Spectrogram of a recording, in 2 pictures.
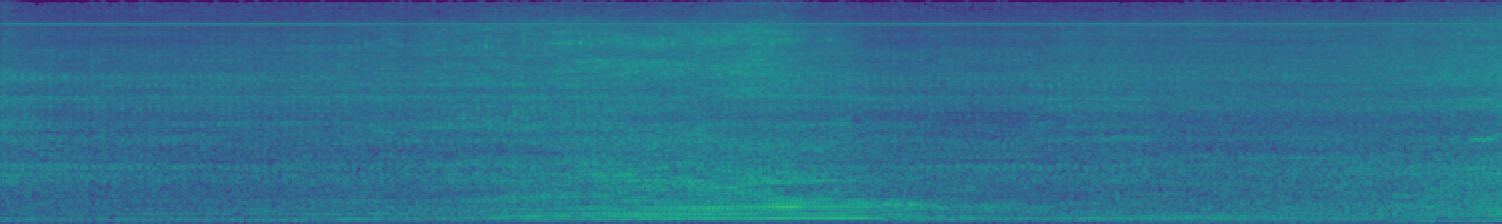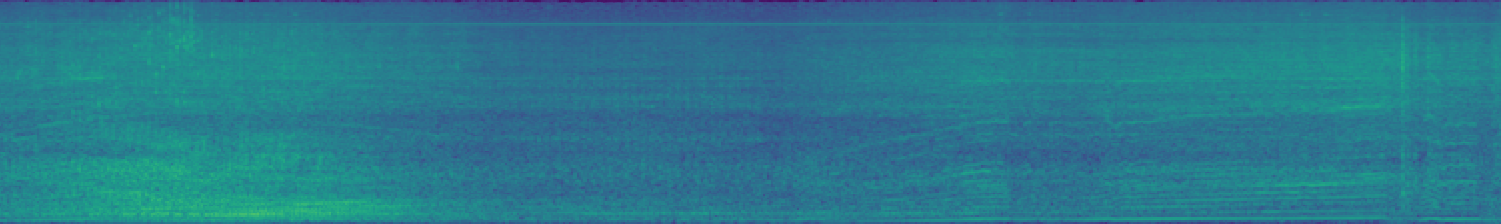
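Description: Sport motorcycle engine running at low speed in town traffic, its pitch rising as it pulls away a couple of times. A louder engine swells and fades about halfway through as other motorcycles pass.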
